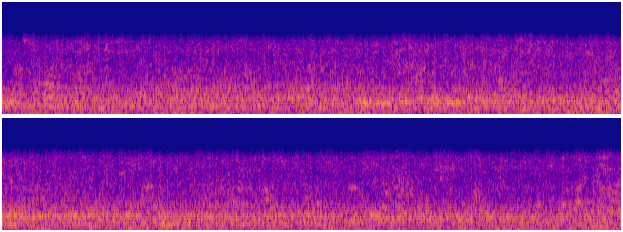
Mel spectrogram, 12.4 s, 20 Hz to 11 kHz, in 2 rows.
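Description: Seoul Subway Line 1 electric train moving past the platform, with a steady running rumble that holds throughout.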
